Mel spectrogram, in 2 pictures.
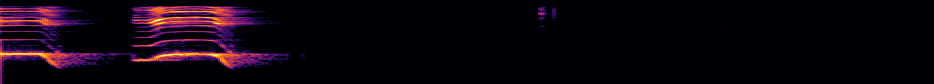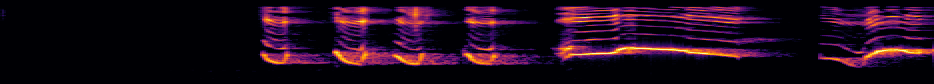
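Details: Black-throated laughingthrush giving wild-style song meant to excite pet birds into singing. Two slurred whistles, a pause, then quick falling whistled notes that lead into longer wavering, bending phrases.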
